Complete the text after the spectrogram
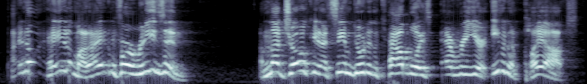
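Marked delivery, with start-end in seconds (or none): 0.1-4.4 worked-up rant. Real, not acted. Ranting about Aaron Rodgers beating Cowboys.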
